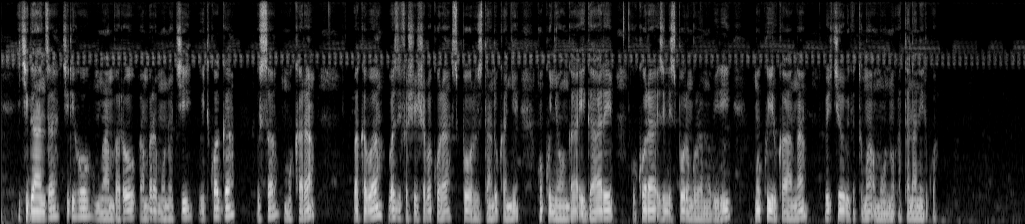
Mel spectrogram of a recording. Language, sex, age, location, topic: Kinyarwanda, male, 25-35, Kigali, health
